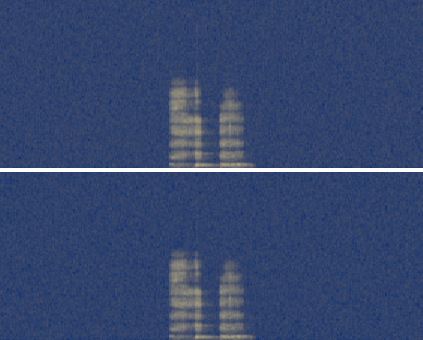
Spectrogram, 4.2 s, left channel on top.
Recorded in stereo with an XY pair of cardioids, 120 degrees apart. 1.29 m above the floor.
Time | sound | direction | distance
1.7 | a baby crying | 5° left | ?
